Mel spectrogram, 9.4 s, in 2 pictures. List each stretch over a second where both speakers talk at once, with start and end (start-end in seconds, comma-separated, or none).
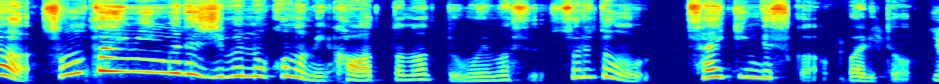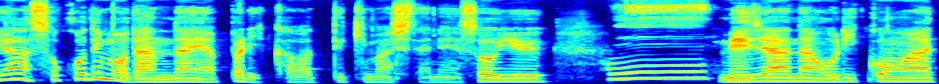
none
